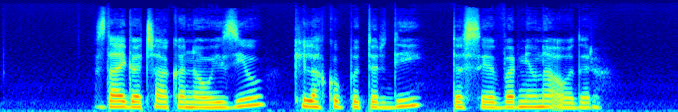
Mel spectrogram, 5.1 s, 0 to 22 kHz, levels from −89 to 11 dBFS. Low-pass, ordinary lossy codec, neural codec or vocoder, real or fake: 19.8 kHz; MP3, 96 kbps; autoencoder, 48 kHz, 32 numbers a frame, DAC-VAE, trained on Japanese speech; fake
